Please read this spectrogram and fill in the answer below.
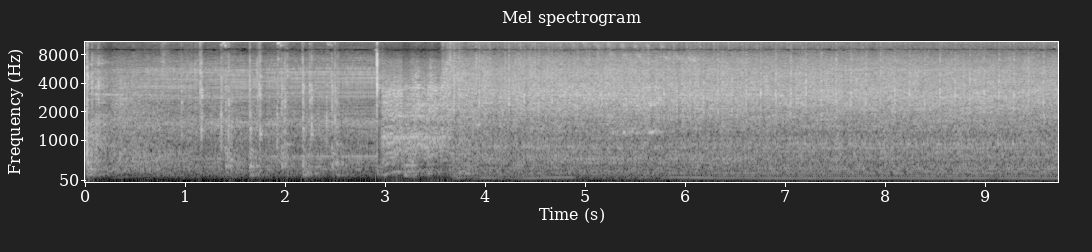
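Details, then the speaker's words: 1962 Mercury Monterey, bored and built Ford 390FE V8, after work on timing issues: cranking and clicks, then catches and settles to an even, steady idle with no misfire or knock; sounds better than in a long time. "sounds good yeah sounds really good it hasn't sounded that good in a long time"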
